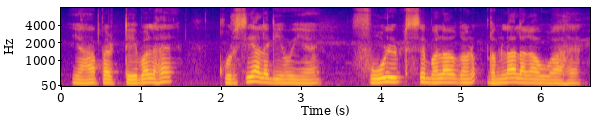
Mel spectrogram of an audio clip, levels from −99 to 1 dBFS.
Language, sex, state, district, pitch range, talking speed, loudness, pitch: Hindi, male, Gujarat, Valsad, 135-160 Hz, 135 wpm, -15 LUFS, 140 Hz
